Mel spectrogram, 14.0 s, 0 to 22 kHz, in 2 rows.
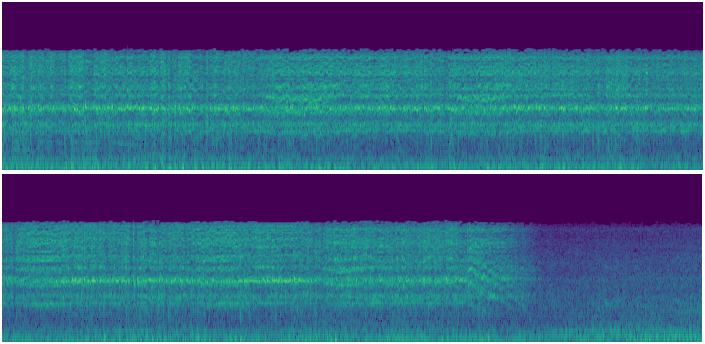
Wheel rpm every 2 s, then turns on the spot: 240, 230, 220, 230, 230, 220, 10.
none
